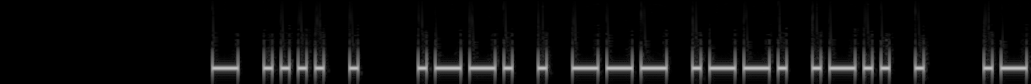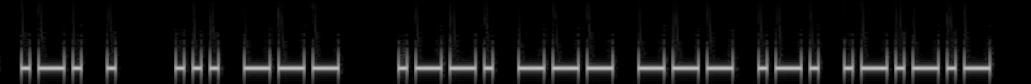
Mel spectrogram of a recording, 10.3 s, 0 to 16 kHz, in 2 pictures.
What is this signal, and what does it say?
Morse code, heard as a keyed tone, about 28 wpm, 700 Hz. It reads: THE PEOPLE ARE SO POOR.
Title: Sentences from Top 1000 Words 28wpm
